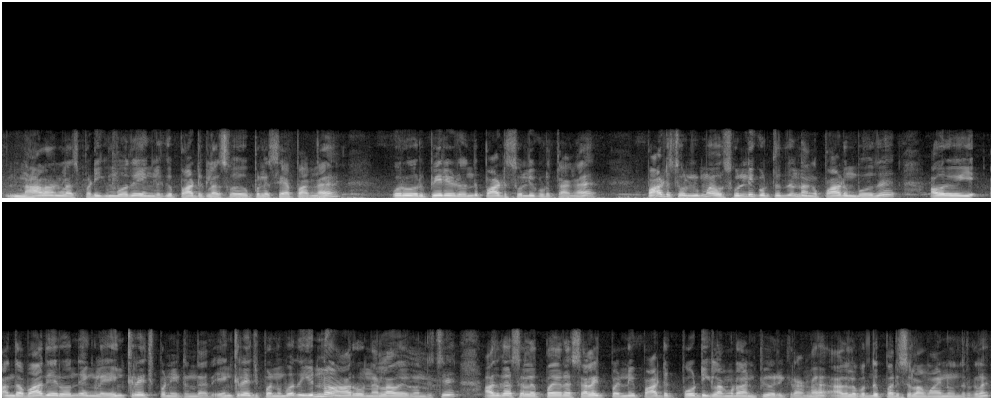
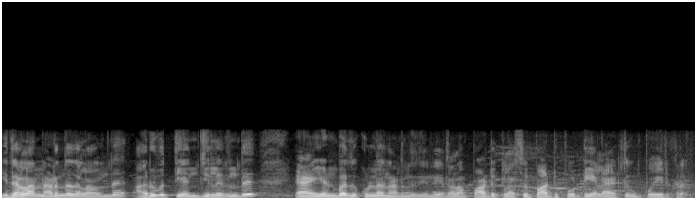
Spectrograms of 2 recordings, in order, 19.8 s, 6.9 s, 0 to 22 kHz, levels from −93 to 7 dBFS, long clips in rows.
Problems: constant background noise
